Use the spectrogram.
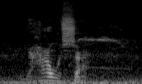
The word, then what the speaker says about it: Yahushua: And if you are a Hebrew, you would have pronounced this name Yahushua.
